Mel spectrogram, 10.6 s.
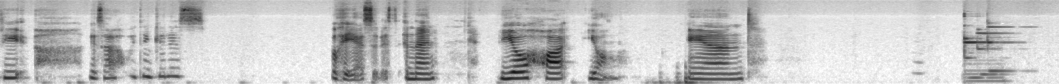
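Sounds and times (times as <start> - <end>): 
speech: 0.0 - 2.1, 3.3 - 7.6, 9.6 - 10.2
mobile phone ringtone: 9.6 - 10.4.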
